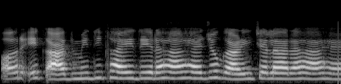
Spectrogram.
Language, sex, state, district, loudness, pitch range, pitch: Hindi, female, Bihar, Katihar, -16 LUFS, 260-285 Hz, 275 Hz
